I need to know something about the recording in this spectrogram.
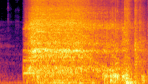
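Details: Ryobi leaf blower with a regular brushed DC motor, not brushless, hence its different startup sound: sharp start into a steady high airy roar that holds even, then tapers slightly; running normally.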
